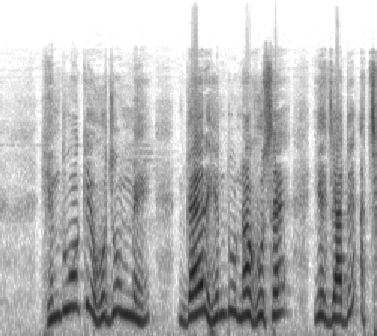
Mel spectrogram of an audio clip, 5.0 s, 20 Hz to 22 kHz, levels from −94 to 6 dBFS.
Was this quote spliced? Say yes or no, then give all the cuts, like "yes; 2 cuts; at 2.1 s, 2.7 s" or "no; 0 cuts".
no; 0 cuts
